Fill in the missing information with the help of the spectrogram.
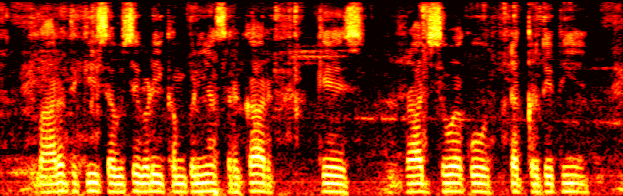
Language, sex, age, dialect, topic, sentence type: Hindi, male, 18-24, Kanauji Braj Bhasha, banking, statement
